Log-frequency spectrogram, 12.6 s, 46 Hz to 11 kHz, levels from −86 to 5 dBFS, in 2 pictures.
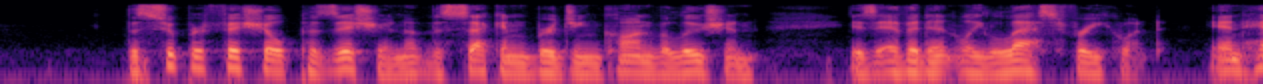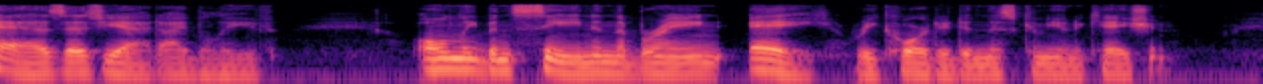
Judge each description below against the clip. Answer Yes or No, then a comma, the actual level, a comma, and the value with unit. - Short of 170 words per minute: Yes, average, 140 wpm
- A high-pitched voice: No, very low, 95 Hz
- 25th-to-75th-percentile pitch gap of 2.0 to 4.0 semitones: Yes, average, 2.7 semitones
